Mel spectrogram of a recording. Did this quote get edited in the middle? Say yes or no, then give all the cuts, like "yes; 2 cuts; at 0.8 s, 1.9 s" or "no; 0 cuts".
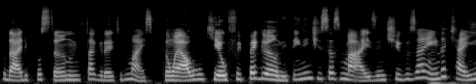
yes; 1 cut; at 1.5 s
